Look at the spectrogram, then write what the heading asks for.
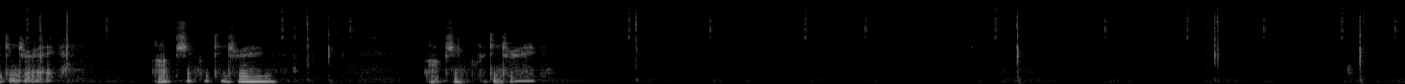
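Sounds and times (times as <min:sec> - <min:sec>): faint room hiss: 0:00.0 - 0:14.0
computer mouse clicks: 0:02.8 - 0:03.6, 0:11.9 - 0:12.8, 0:13.4 - 0:14.0.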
